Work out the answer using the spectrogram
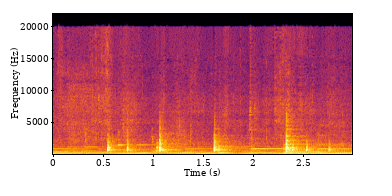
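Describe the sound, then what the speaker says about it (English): Onions with salt in a pan over low heat give a steady, quiet sizzle with a few soft stirring knocks, close by and with no talking. "So it's going to be on a low sizzle."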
